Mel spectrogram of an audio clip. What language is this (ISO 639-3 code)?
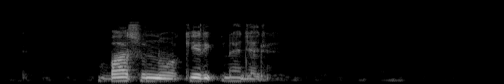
kls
